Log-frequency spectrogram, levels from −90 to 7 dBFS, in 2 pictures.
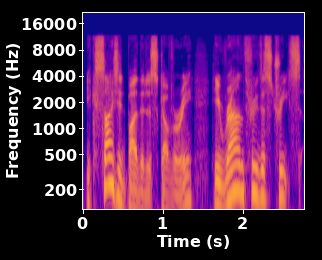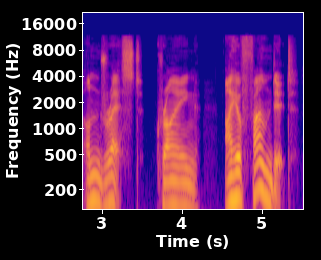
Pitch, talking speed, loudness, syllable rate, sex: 125 Hz, 165 wpm, -19 LUFS, 4.6 syllables/s, male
